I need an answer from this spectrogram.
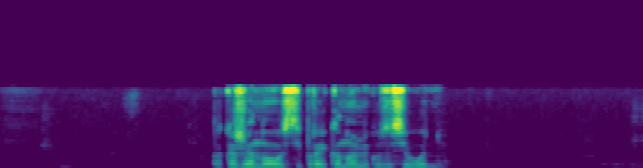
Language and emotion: Russian, neutral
